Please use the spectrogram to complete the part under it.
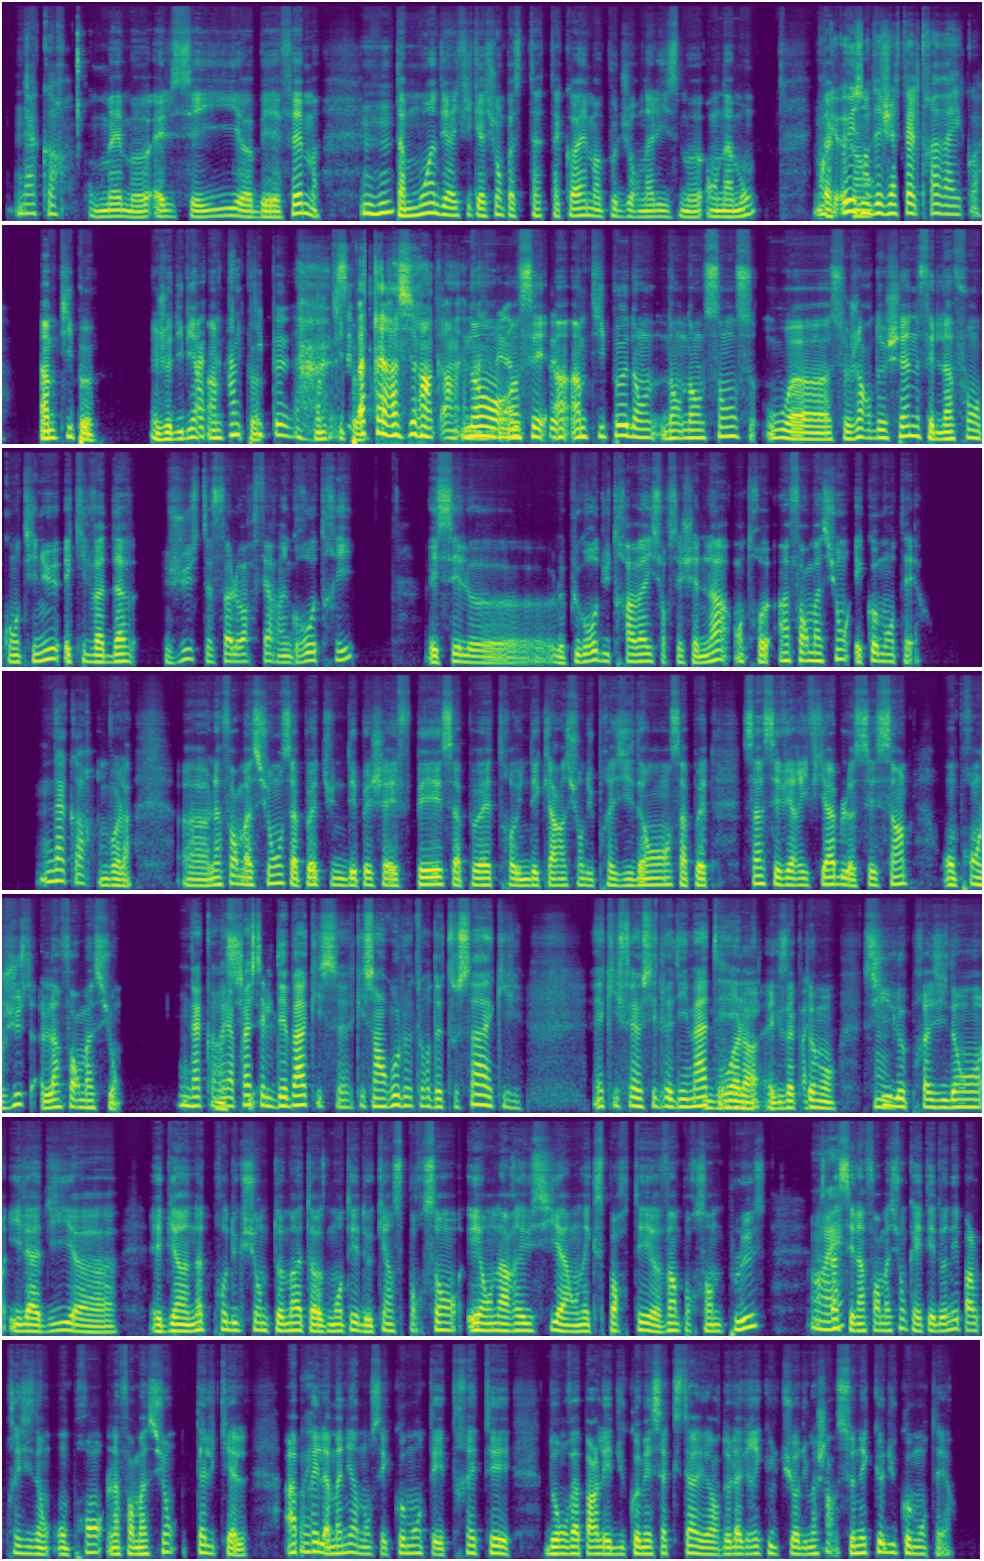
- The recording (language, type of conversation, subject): French, podcast, Comment vérifies-tu qu’une information en ligne est fiable ?
- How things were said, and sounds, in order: chuckle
